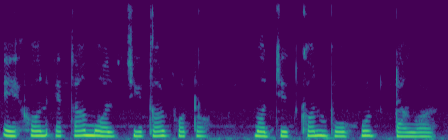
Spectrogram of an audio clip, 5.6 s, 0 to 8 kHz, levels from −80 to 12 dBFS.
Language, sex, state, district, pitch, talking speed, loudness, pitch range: Assamese, female, Assam, Kamrup Metropolitan, 260 Hz, 75 wpm, -14 LUFS, 245-270 Hz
